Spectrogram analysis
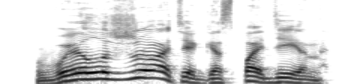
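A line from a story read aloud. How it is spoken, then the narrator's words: Exclamation. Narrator (Russian): воскликнул Боссендорфер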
